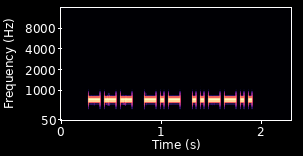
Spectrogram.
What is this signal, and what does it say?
Morse code, heard as a keyed tone, about 30 wpm, 700 Hz. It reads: OK?
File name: UK MASTER QSOs TRAINING/30WPM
